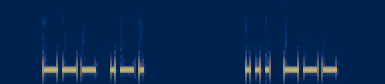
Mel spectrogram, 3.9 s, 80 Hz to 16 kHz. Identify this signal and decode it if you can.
Morse code, heard as a keyed tone, about 25 wpm, 700 Hz. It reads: OR SO
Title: 3x Word-Spacing - Sentences from Top 100 Words - 25wpm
